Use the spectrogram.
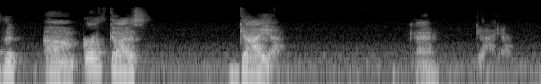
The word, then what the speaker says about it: Gaia: Gaia. I don't know if I pronounced it right or whatever. That's right, Gaia.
